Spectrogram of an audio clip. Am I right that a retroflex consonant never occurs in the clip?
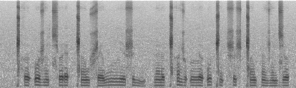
no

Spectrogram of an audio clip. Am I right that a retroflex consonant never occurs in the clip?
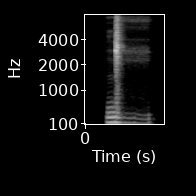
yes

